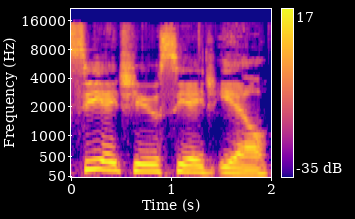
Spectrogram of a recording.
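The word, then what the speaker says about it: Chuchel: Is it like Churchill, but without a couple R's? – Yeah, it's Churchiel.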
